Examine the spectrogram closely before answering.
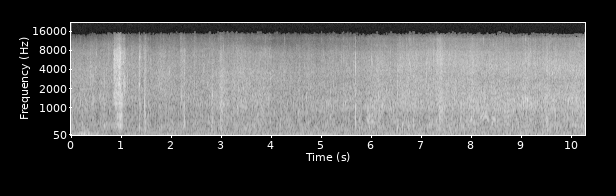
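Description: Small waves lap against rocks.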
